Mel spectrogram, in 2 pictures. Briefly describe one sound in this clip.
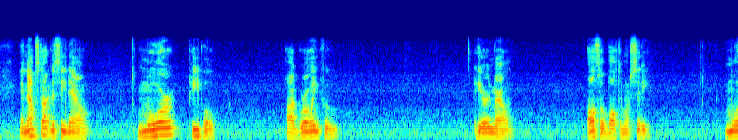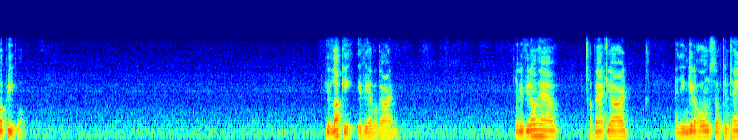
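A middle-aged man speaks calmly and close up, in short phrases with pauses.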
